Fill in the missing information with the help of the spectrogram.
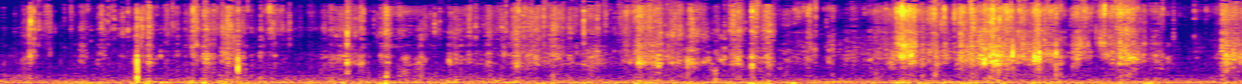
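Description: Both hands crumple and rub the petals of a blue tissue paper flower with their fingertips, with the sound played in reverse. A dense, bright crinkling and crunching runs throughout in quick rustling bursts, swelling louder near the end before easing off.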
